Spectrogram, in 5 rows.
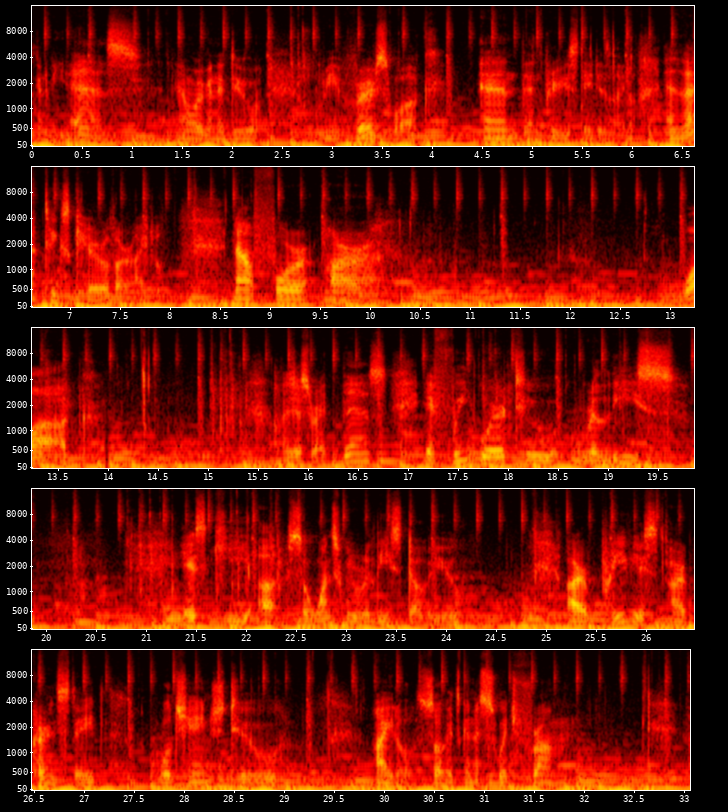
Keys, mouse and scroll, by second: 0.4 click, 1.1 click, 1.3 click, 2.3-3.2 typing, 3.4 click, 5.0 click, 12.0-13.4 drag, 13.6 ctrl+c, 14.1 click, 15.1 Return, 15.2 ctrl+v, 17.3 click, 17.9 shift+w, 18.5 click, 18.6 click, 20.6-21.8 typing, 22.2 Return, 28.7 click, 28.8 click.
